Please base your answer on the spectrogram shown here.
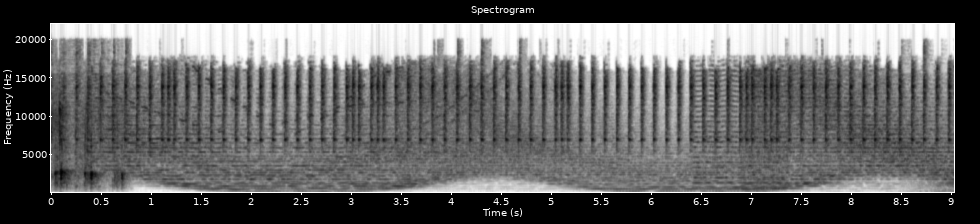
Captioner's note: applause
